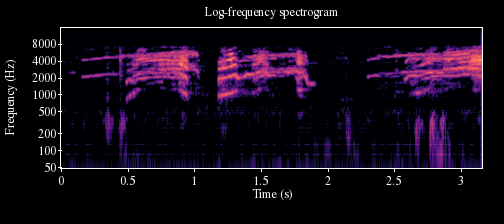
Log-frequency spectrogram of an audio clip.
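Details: Peregrine falcons at Dobra during a feeding at 11:48 on 19 May 2021. Three bursts of harsh, rasping, harmonic wailing calls separated by short silences, with a faint low thump near the end.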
